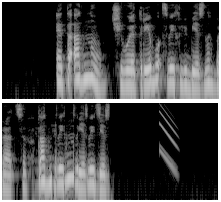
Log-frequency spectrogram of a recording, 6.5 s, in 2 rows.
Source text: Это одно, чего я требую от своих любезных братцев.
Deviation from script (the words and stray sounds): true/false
true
